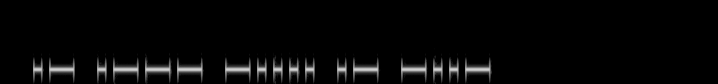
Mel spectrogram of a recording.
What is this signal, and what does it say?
Morse code, heard as a keyed tone, about 15 wpm, 700 Hz. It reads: AJ6AX
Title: USA Call Signs - 5 Characters - Repeated 3x - 15wpm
